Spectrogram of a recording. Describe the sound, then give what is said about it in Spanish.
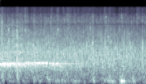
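Applause from a studio audience during a chatty entertainment show, steady and even throughout, with no single clap standing out from the wash. “Un aplauso para Marina Reche también.”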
